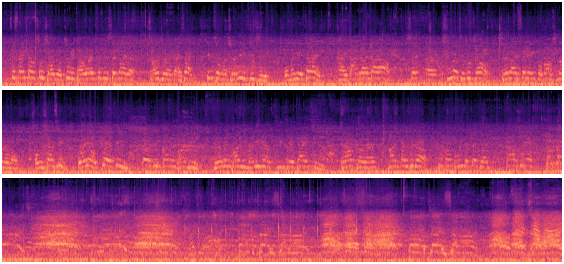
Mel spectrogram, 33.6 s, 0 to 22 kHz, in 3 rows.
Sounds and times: Protest 0:21.5 - 0:33.6

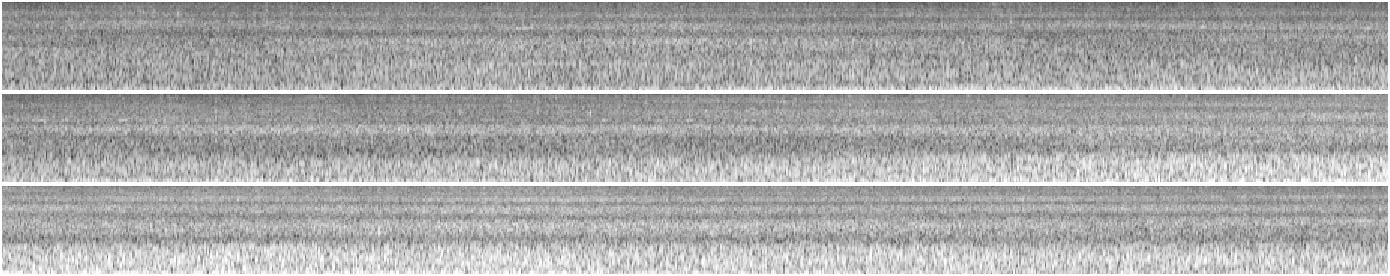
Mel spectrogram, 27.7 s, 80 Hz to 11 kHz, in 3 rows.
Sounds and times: cargo ship 0:00.0 - 0:27.7

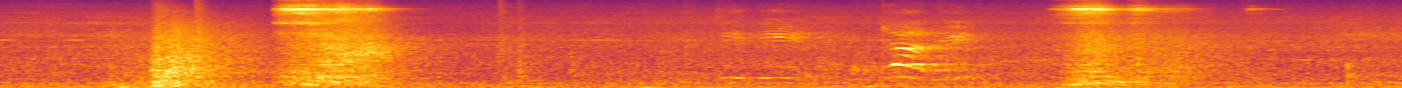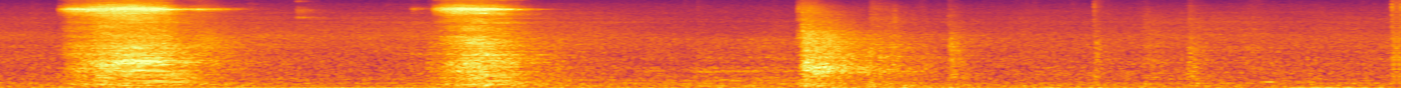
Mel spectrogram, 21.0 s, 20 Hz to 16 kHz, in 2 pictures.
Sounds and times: Construction 0:00.9 - 0:04.1
Construction 0:08.0 - 0:09.4
Construction 0:11.0 - 0:21.0

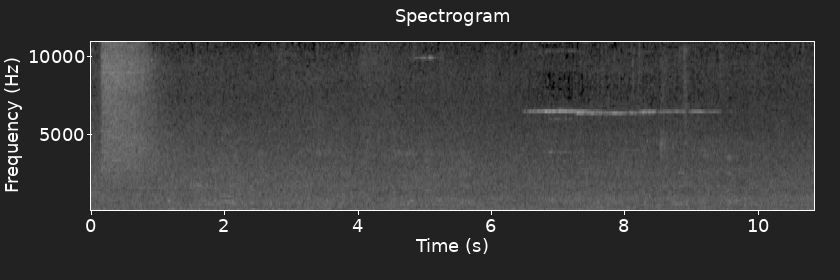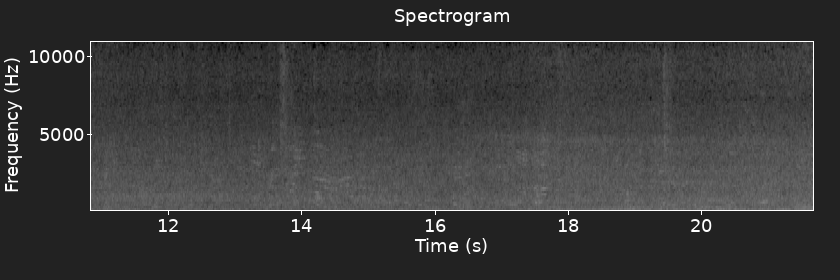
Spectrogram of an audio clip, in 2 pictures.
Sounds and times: people sound 0:00.0 - 0:06.7
people sound 0:07.4 - 0:21.6

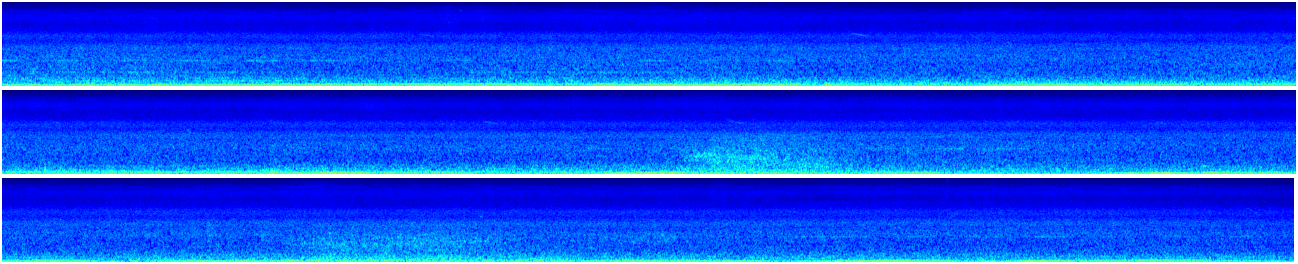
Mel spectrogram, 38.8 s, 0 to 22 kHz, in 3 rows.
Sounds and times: Traffic Sound 0:00.0 - 0:38.8
Stream after Typhoon 0:18.8 - 0:26.0

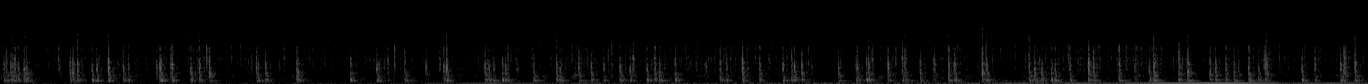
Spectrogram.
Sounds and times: Rain On The Window 0:00.0 - 0:13.6

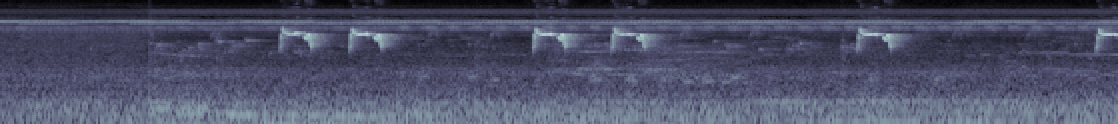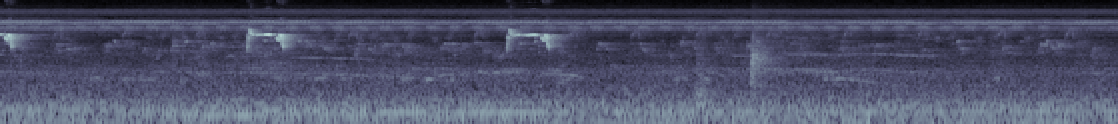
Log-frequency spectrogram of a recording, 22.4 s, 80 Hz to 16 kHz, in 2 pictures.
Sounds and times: Balinese Tree Frogs 0:00.0 - 0:22.3

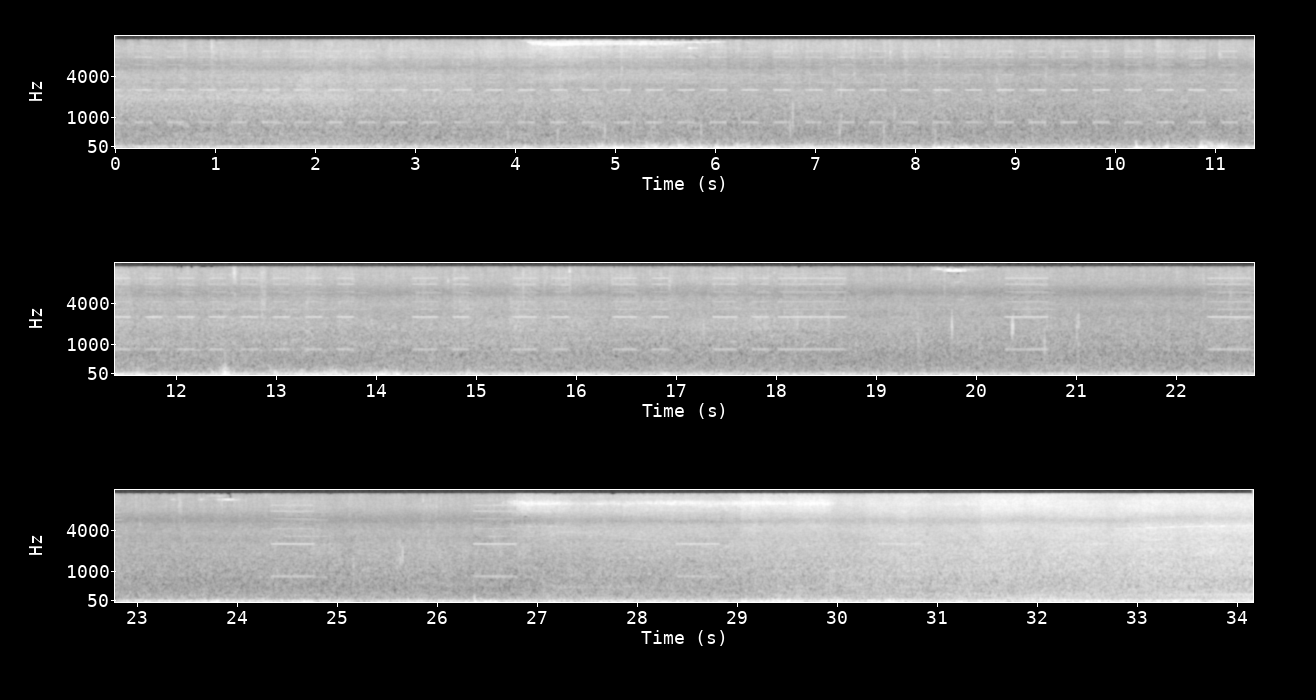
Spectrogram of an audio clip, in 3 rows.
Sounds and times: pedestrian crossing 0:00.0 - 0:34.1

